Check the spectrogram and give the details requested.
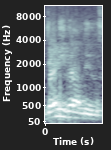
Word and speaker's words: Denis Villeneuve: And it is pronounced Denis Villeneuve for all of you heathens who cannot say it correctly.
